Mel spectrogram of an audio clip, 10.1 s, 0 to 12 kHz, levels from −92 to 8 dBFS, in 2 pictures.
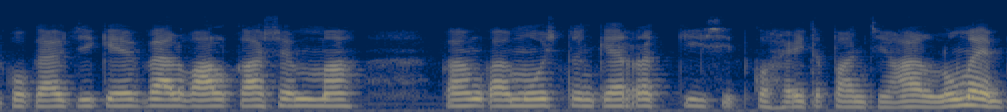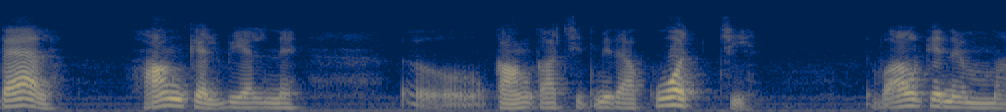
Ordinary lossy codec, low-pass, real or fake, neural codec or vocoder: AAC, 64 kbps; 7.2 kHz; real; none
